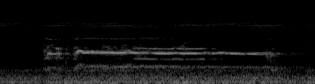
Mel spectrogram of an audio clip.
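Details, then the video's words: Morning rooster at sunrise gives one strong, sustained crow of about two seconds. The crow is rich and harmonic, holding a level pitch before tailing off. A constant high cricket chirr continues beneath it. "1 Hour Of Rooster Crowing"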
